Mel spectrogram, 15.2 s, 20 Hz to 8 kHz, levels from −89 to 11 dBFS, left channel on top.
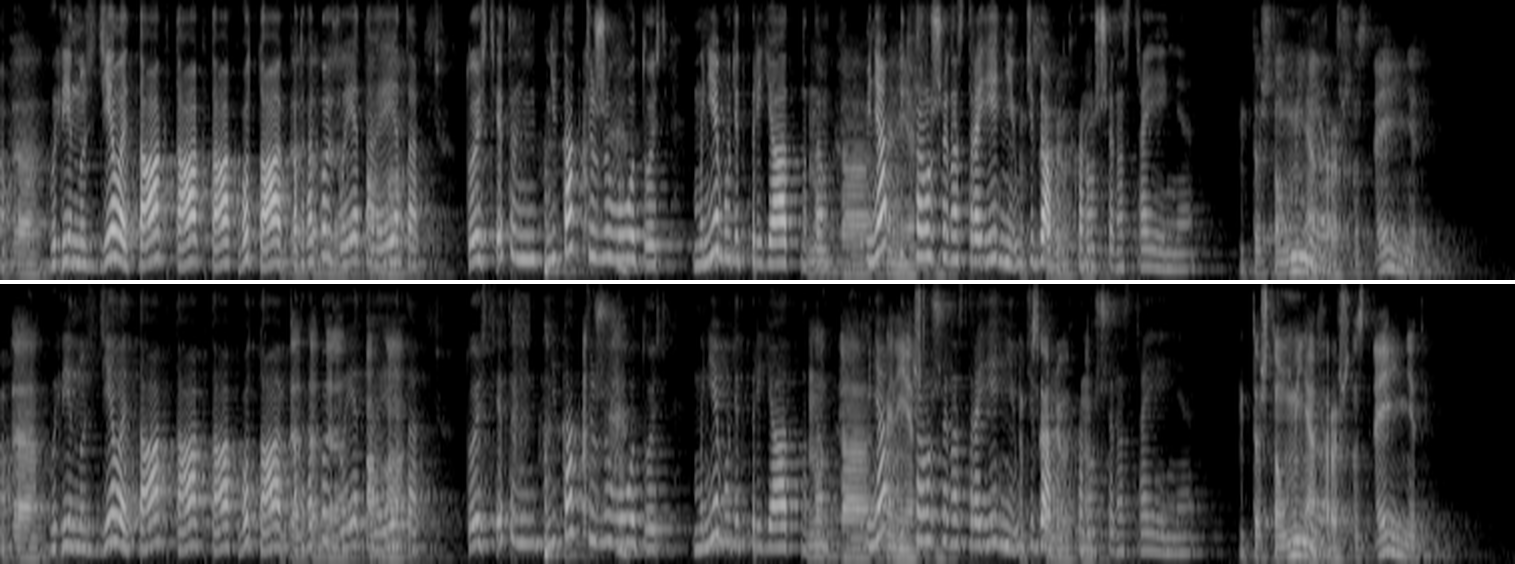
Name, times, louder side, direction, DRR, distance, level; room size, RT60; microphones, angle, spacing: voice 1, 0.5-4.2 4.7-6.6 6.9-8.3 8.6-8.9 9.1-11.9 12.9-13.3, left 4 dB, 65° left, 16 dB, 0.7 m, -28 dB
voice 2, 2.9-4.1 6.1-6.3 8.1-9.2 10.4-10.9 12.5-14.3, right 3 dB, 85° right, 10 dB, 1.3 m, -34 dB
22.0 x 11.0 x 4.1 m, 0.80 s
head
